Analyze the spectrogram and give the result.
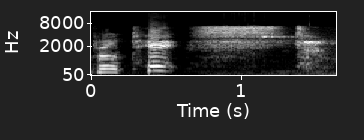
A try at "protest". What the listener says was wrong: Protest. That's not what you said. You put a C in there, but that's all right. Go ahead.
